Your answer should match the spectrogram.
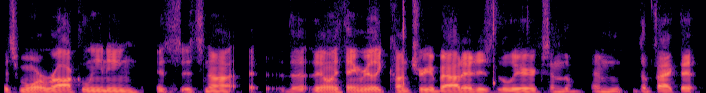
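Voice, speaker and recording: Bright, clear Texan man chatting casually. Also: on the low side, steady tone, moderate pace, no echo. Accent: Texas. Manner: folksy, plain-spoken, mildly profane. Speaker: country rock singer and songwriter being interviewed. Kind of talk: casual interview chat.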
